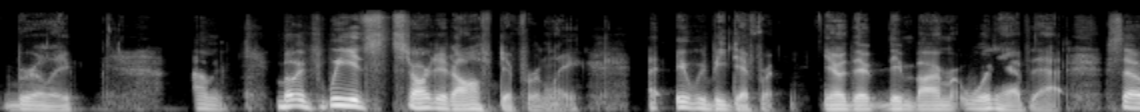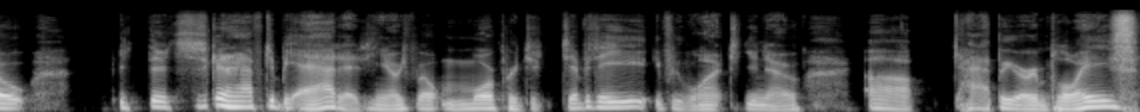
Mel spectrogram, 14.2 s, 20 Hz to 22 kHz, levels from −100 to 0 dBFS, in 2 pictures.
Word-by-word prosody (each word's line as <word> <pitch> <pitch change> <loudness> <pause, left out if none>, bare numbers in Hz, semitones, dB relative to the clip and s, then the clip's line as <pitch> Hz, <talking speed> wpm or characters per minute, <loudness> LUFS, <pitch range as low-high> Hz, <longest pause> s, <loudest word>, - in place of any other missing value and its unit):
Really? 95 -5 -2 0.7
Um, 110 -4 -5 0.3
but 175 +2 +6
if 155 -5 +1
we 205 +4 +8
had 180 - +10
s - - -8
started 135 -4 +4
off 105 +1 +3
differently, - - -7 0.4
uh, - - -5
it 150 - +4
would 130 -3 0
be 115 - +3
different, 100 - -4 0.2
you 105 - +2
know, 110 - +6
the 105 0 +4
the 105 +1 0
environment 100 0 0
would 115 +1 +1
have 85 0 -4
that, - - -9 0.2
so 130 -2 +2 0.6
it 140 - -5
it's 155 -4 -3
just 170 +1 -7
gonna 195 -4 +5
have 160 0 0
to 175 - 0
be 135 -3 -4
added, 115 - 0
you 110 -2 -5
know, 100 - -3
if 110 +3 -5
you 115 - -3
want 110 0 -3
more 120 +2 0
productivity, 150 - -3
if 110 - -10
you 110 - -7
want, 105 +2 -6
you 110 - -4
know, 90 -3 -5 0.4
uh, 115 -6 -4 0.3
happier 110 -5 -2
employees, 120 - +2
115 Hz, 200 wpm, -23 LUFS, 105-145 Hz, 0.7 s, had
